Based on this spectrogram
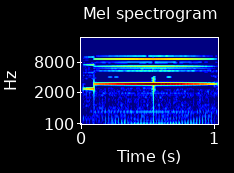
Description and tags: Coin/ringing
This sound was created in SFXR program for your sound developing needs.
Retro, SFXR, bit, Sample, 8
